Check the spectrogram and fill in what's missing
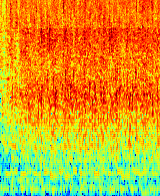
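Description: A crowd applauds Venezuelan Olympic medallists welcomed home at Maiquetía, a steady dense wash of clapping throughout.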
